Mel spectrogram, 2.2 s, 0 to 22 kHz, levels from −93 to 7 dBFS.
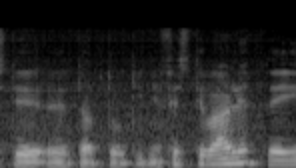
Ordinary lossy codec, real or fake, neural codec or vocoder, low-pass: AAC, 96 kbps; real; none; 10.8 kHz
